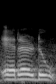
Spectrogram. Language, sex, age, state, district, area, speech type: Kannada, female, 18-30, Karnataka, Udupi, rural, read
